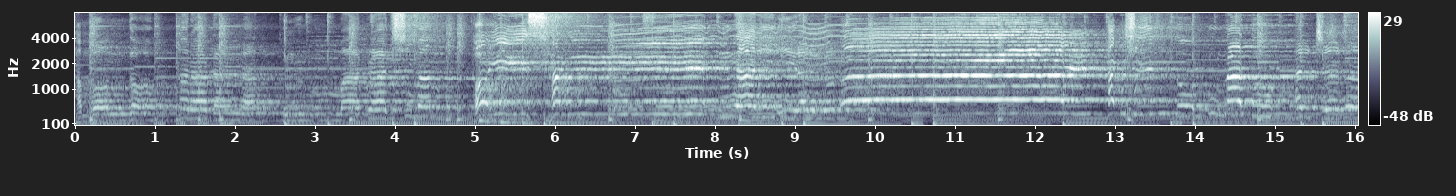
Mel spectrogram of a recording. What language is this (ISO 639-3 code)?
kor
